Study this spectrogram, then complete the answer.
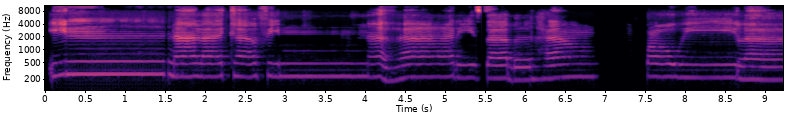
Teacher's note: sempurnakan nun tasdid ya, nun musaddada. Itu gunnanya tingkatan yang paling sempurna ya.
